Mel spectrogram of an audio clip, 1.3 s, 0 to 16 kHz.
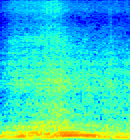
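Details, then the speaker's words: Chevy 4.3L Vortec V6 in an S10 with 274,000 miles, low oil pressure, a worsening erratic misfire for six months and a replaced distributor: after adjustment it pulls evenly up through the revs under load with no stumble, running clean. "That runs clean."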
